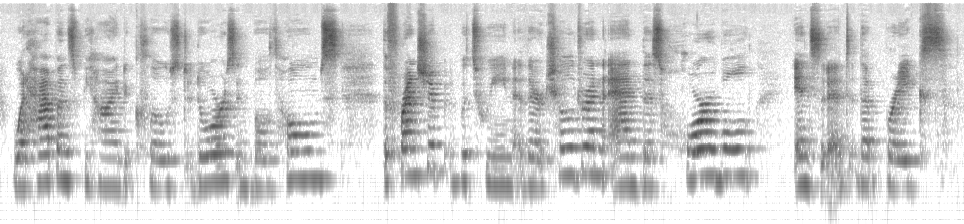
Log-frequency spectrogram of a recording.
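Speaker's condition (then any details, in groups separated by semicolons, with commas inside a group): No condition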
